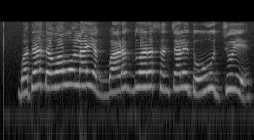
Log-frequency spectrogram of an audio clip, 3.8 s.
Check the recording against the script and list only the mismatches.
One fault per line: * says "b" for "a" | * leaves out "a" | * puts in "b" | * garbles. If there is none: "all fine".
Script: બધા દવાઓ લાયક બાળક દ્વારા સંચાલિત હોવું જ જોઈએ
all fine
